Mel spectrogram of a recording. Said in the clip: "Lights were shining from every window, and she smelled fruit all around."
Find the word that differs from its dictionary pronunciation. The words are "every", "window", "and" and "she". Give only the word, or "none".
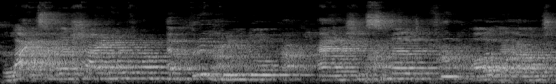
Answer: every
